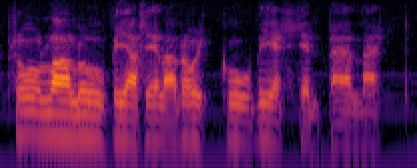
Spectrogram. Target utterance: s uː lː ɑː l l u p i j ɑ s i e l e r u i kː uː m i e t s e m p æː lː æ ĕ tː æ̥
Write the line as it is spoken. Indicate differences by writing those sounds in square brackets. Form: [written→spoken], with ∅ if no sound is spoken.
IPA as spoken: s uː lː ɑː l l [u→uː] p i j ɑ s i e l [e→æ] r [u→o] i kː uː m i e [t→s] s e m p æː lː æ ĕ tː æ̥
